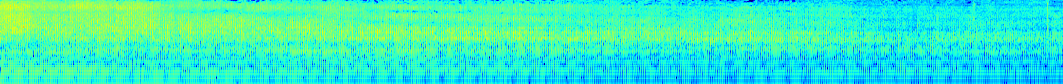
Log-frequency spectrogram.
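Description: A small aircraft engine drones steadily overhead.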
